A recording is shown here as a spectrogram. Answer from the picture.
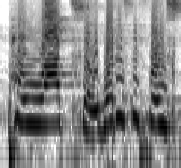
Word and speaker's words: palazzo: try to spell the word this word is pronounced as Palazzo I think let's do this word with the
